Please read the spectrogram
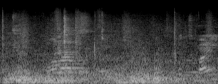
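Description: Indistinct chatter of several people talking over one another in a large hall.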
